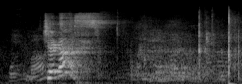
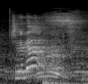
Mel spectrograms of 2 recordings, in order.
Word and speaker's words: Jeunesse: Jeunesse. So we have to read that again, right? And what rhymes with yes? Jeunesse.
